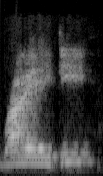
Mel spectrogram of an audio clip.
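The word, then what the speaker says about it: יד: So Y-A-D. Yeah. Yad or yad is how you pronounce it, which means hand.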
